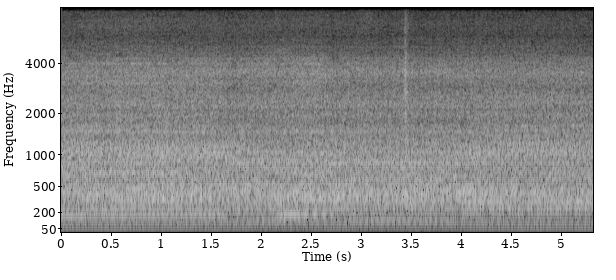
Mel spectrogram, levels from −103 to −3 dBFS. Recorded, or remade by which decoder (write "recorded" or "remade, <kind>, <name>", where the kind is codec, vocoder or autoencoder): recorded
